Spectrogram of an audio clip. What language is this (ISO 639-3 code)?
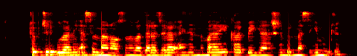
uzb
